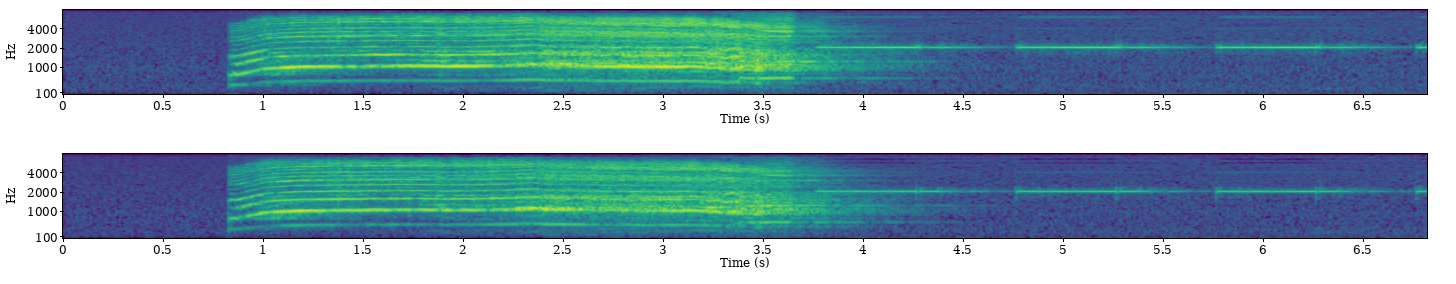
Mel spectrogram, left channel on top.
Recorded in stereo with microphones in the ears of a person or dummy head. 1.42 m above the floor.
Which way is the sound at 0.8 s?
40° right (ahead or behind).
